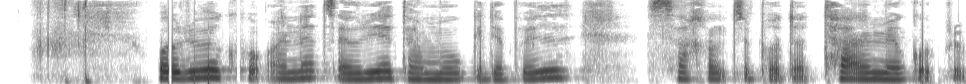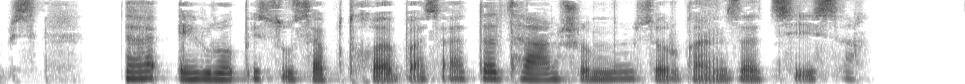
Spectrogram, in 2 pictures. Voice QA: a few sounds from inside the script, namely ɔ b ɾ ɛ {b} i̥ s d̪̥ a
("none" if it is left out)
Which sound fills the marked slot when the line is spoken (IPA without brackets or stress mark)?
b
